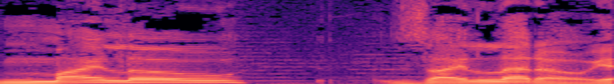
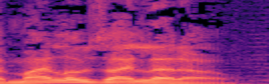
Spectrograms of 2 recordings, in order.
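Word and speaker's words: Mylo Xyloto: It's pronounced, according to Chris, Milo Xyloto. Yeah, Milo Xyloto.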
